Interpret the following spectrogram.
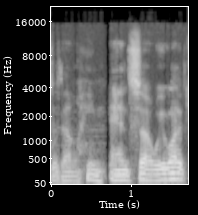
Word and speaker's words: Elohim: do a bible word study on the word elohim the lemma not god okay i'm not selecting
